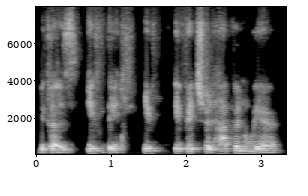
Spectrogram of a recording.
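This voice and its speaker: A rough recording captures a man whose voice is on the low side, speaking at a measured pace. He's a podcast guest on spirituality and community, offering casual, reflective thoughts on life with earnest emphasis and repeated phrases.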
